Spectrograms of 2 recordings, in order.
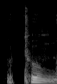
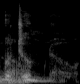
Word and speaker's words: Utumno: It's called Utumno, which I think is like a really cool name. – Utumno. – Utumno. – Are there tombs there? – No, I don't think so. It's spelled U-T-U-M-N-O.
